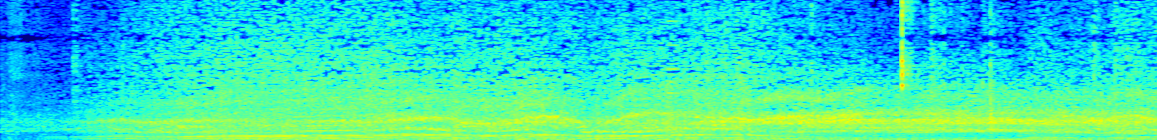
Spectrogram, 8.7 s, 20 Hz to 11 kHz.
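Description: Cars drifting in Gran Turismo 7, engines revving high with rising and falling pitch and tires squealing continuously as they slide, loud and close throughout.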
